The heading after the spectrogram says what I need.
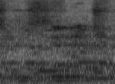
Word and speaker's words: Kucinich: Dennis Kucinich rhymes with spinach.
